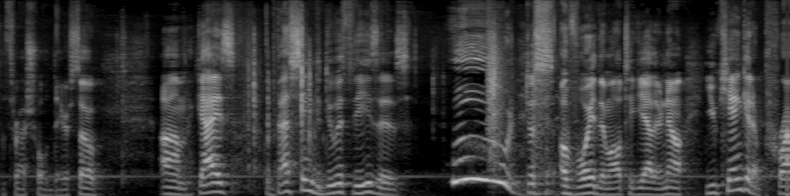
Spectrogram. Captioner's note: whew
